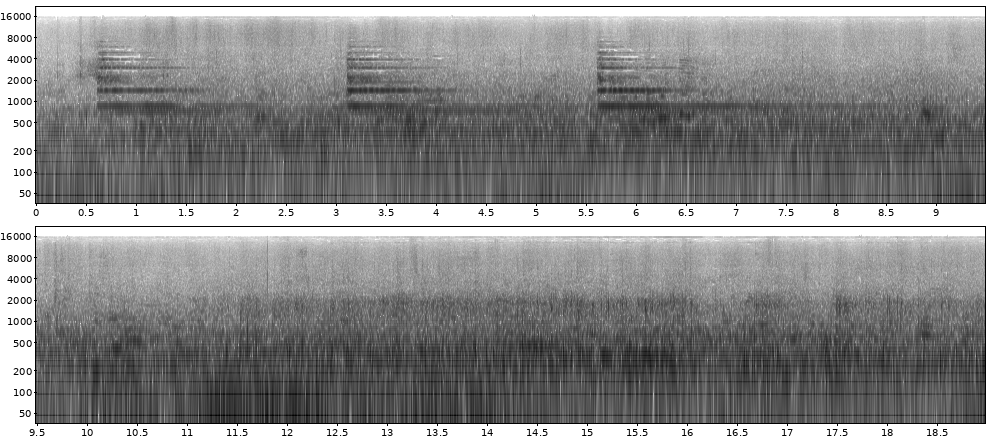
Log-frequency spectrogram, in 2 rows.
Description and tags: clock strikes three near the National Museum in Brussels, noise of wheeled suitcase being dragged on paved floor. Olympus LS10 internal mics
ambiance, bell, brussels, field-recording, journey, travel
